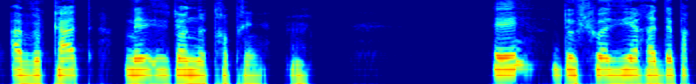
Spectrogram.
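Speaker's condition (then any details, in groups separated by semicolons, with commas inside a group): Profound deafness; past workplace accommodation for phone calls and written meeting transcription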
